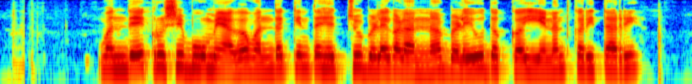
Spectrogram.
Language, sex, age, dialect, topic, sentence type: Kannada, female, 18-24, Dharwad Kannada, agriculture, question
